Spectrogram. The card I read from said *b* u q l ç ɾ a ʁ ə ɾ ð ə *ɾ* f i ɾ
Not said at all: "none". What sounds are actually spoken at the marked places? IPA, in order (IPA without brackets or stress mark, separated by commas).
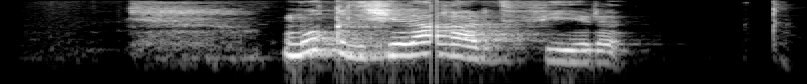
m, none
